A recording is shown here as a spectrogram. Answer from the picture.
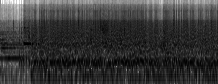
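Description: Music for about the first half-second, then a dense, continuous, very loud din of many fireworks shells bursting at once in a barrage.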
